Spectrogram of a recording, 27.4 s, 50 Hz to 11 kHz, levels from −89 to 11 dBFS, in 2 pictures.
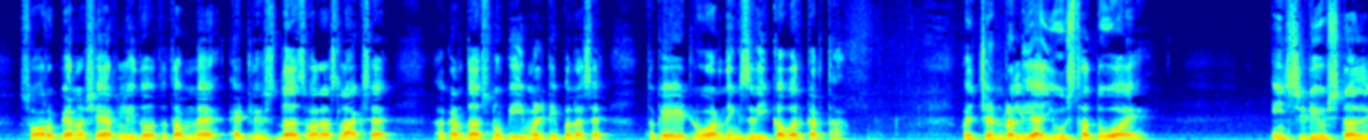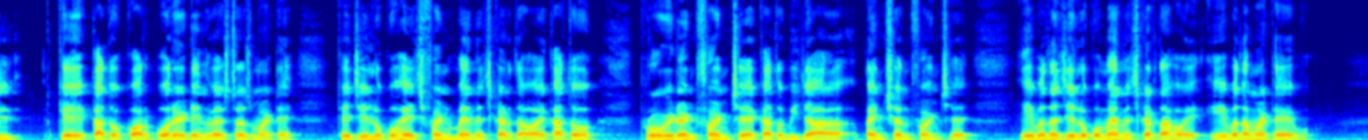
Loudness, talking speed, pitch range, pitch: -19 LUFS, 140 wpm, 100-115 Hz, 105 Hz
